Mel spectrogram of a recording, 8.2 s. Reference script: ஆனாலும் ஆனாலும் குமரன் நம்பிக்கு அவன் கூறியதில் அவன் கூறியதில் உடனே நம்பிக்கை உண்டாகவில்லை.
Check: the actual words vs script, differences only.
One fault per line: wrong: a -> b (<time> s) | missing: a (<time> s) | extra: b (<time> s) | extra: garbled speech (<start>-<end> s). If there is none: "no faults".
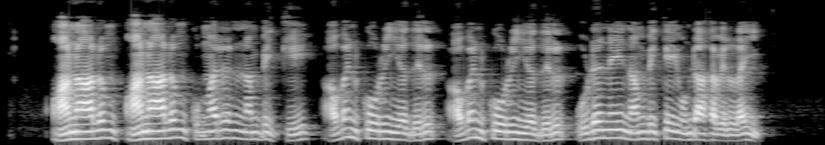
no faults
